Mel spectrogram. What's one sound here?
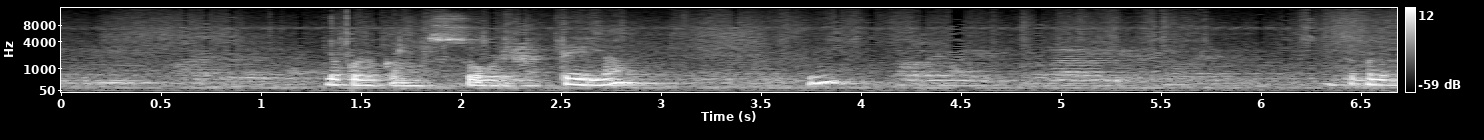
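Paper rustles softly as hands smooth it onto cloth.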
